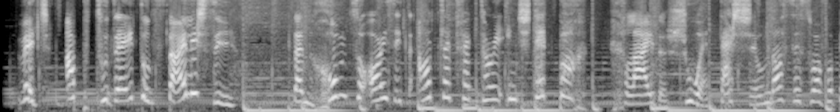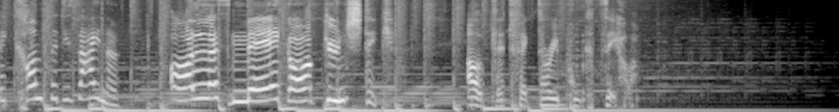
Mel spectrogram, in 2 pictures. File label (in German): Werbung; Outletfactory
